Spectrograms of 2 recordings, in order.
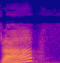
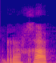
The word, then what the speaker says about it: Rahab: El nombre original de esta mujer no es Rahab, como lo vemos en nuestras traducciones al español, sino Rahab, lo que significa ancha.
